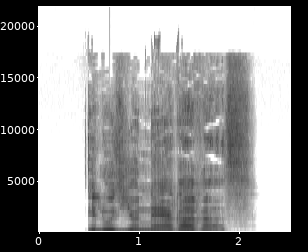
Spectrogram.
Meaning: strong/mixed nominative/accusative neuter singular comparative degree of illusionär
- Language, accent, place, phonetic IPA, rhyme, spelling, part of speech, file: German, Germany, Berlin, [ɪluzi̯oˈnɛːʁəʁəs], -ɛːʁəʁəs, illusionäreres, adjective, De-illusionäreres.ogg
